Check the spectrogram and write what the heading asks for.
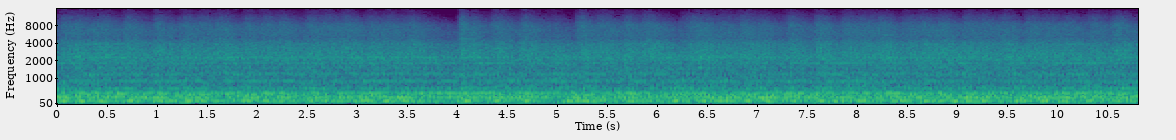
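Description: Lion dance band playing continuously: drums, cymbals and gong, with a steady ringing tone underneath.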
